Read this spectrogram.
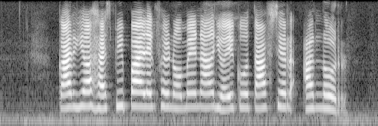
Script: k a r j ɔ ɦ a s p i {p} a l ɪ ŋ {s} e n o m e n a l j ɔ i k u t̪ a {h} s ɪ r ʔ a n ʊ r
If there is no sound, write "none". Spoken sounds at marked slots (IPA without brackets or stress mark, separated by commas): p, f, f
